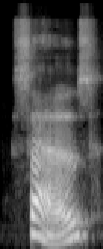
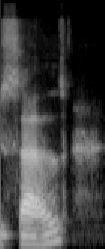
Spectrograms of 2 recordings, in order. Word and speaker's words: says: the word says here's my symbol for the Red Tent vowel the F sound and I can listen to say and listen to says and begin to develop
